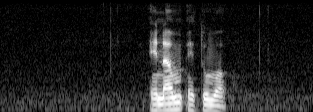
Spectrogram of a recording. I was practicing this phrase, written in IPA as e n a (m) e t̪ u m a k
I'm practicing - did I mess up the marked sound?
no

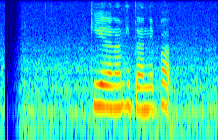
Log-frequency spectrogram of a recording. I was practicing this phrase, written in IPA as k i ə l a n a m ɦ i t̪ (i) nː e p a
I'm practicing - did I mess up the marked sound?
yes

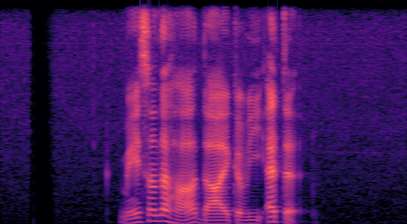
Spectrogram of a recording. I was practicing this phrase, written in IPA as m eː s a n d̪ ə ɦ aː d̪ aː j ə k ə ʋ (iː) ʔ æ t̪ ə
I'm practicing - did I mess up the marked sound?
no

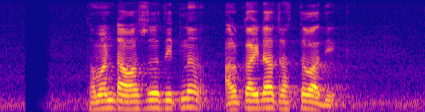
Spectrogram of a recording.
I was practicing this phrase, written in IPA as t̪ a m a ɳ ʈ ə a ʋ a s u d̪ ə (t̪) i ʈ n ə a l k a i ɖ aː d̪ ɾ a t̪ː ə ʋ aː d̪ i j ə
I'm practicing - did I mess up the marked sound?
no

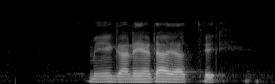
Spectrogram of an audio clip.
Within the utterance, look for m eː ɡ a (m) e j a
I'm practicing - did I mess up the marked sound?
yes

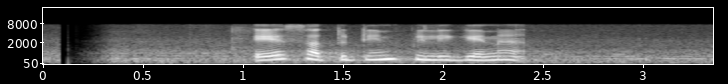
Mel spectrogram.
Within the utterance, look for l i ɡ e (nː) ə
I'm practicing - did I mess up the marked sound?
yes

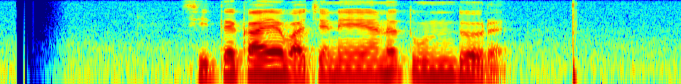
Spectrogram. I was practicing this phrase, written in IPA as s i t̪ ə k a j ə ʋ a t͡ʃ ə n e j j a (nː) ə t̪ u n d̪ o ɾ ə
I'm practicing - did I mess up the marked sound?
yes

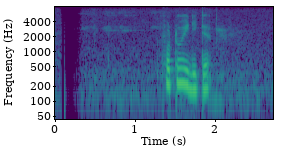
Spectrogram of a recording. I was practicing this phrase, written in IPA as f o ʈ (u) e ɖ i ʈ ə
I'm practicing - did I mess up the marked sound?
yes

